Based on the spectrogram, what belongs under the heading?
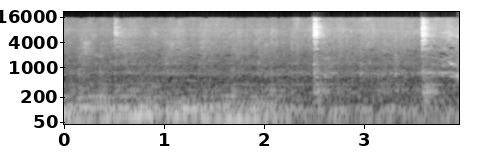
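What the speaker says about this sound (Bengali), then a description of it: "পেঁয়াজটা একটু লাল লাল করে ভেজে নেব।" Chopped onions fry in a pan for a chicken gizzard and liver dish, giving a steady soft sizzle, with two sharp scrapes of a stirring utensil near the end.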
